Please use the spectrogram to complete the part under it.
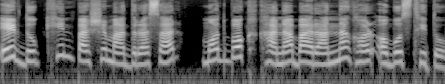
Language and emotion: Bengali, neutral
